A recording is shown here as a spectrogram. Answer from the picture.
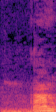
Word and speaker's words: calm: अब चलिए एल, CALM, काम, काम माने शांति, तो इसमें भी एल साइलेंस वर्ड है।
